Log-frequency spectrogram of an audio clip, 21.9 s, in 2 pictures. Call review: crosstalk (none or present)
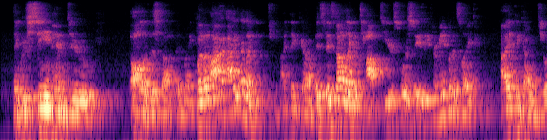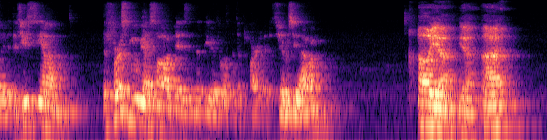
none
